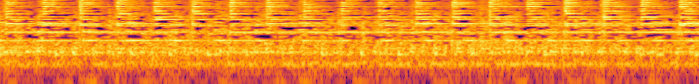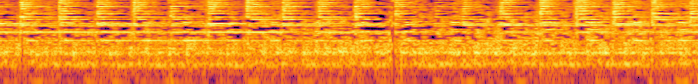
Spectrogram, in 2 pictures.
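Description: Temple aarti bells ringing in a fast, even rhythm of about seven strokes a second, with a steady metallic ring held underneath.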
